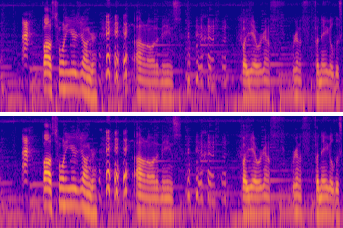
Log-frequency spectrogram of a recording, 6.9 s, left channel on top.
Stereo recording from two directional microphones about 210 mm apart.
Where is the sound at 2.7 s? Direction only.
5° right (ahead or behind).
